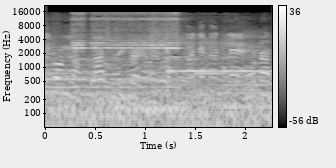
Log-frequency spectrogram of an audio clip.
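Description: Indistinct voices over a steady low street and traffic noise, with a few held tones.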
